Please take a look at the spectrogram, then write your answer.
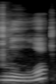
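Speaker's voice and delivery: "Ni" en tercer tono del mandarín; tercer tono chino. Shown as a demonstration. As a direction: pronuncia "Ni" con el tercer tono. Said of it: "se escribe ni con tercer tono". ("Ni" en tercer tono del chino)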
